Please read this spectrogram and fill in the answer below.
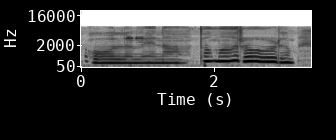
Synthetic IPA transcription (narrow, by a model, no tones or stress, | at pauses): olmenat̪ɐmaɾoɽum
